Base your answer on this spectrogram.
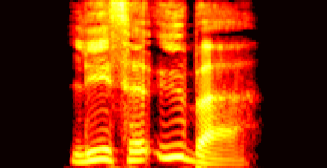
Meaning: first/third-person singular subjunctive II of überlassen
- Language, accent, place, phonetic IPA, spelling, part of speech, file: German, Germany, Berlin, [ˌliːsə ˈyːbɐ], ließe über, verb, De-ließe über.ogg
